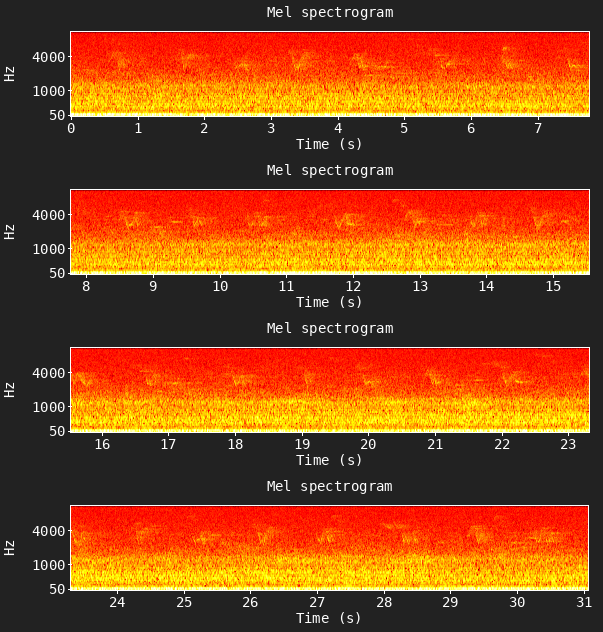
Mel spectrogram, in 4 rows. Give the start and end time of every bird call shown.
[0.00, 31.08] Red-eyed Vireo (Vireo olivaceus)
[29.76, 30.36] Wood Thrush (Hylocichla mustelina)

